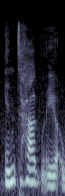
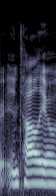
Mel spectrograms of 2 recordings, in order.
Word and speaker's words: intaglio: What's with the word intaglio, which is spelled, by the way, I-N-T-A-G-L-I-O? – Oh. – Good. But you don't pronounce the G, right? – No, it's Italian.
